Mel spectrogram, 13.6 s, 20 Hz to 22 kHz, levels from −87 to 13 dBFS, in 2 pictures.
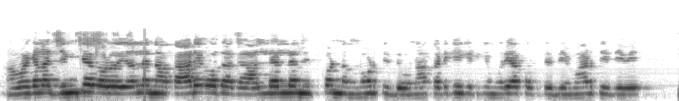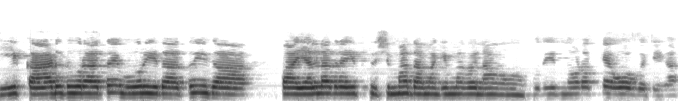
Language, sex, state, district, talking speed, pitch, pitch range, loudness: Kannada, female, Karnataka, Shimoga, 140 wpm, 235 Hz, 225-250 Hz, -14 LUFS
